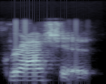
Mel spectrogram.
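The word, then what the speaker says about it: Gratiot: dangerous road in detroit this is it it's pronounced grashit um and it actually has a very different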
